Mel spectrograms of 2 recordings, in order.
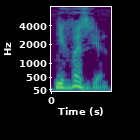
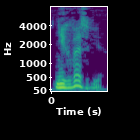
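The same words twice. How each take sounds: First: "Niech" hit hardest, "wezwie" falling away; stress on niech. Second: "wezwie" pushed loud with a falling end; stress on wezwie. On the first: Preacher to the church, pressing on "Niech". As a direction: land the weight on "Niech", let "wezwie" drop. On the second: Preacher repeats the verse, now pressing on "wezwie". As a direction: hammer "wezwie" as the key word. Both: Shown as a demonstration.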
